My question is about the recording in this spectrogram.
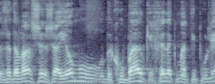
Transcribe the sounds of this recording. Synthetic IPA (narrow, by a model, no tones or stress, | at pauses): zed̪avaʁʃeʃeajo̞mhumekubalkeχelekmeat̪ipuli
